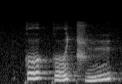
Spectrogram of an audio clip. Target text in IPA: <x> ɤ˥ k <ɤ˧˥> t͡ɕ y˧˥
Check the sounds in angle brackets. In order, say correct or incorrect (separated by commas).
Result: incorrect, correct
